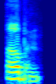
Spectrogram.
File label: "urban", Indian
